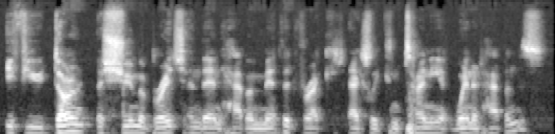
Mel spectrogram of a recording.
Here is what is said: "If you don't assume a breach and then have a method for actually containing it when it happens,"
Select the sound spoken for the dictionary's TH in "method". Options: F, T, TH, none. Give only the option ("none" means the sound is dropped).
TH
